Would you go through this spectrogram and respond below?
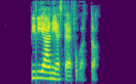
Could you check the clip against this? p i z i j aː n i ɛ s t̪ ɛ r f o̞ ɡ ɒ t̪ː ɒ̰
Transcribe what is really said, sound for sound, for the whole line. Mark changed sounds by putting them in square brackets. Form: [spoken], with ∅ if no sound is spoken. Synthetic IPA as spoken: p i [v] i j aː n i ɛ s t̪ ɛ [l] f o̞ ɡ ɒ t̪ː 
